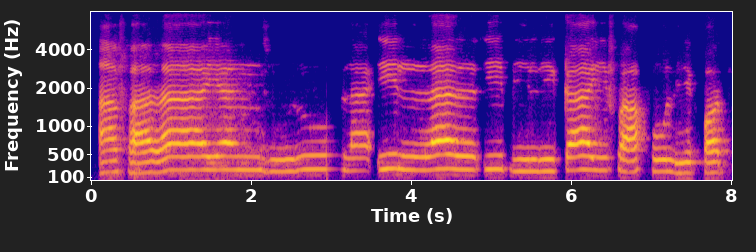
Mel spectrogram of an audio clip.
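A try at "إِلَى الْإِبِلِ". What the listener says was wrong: Ilalnya nggak ada tasdid Bu. Ya, sama makhraj bu. Yang buruna. Nah, ya bukan zu tapi bu. Ya, dicekungkan lidahnya.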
